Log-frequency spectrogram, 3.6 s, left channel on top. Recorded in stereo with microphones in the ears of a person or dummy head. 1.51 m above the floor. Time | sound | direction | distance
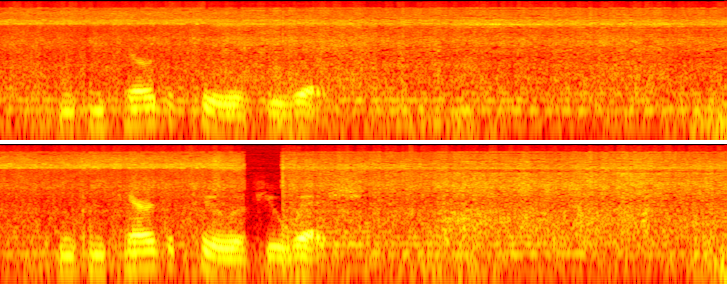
0.3 | a man speaking | 70° right (ahead or behind) | ?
